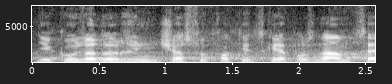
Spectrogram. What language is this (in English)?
Czech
